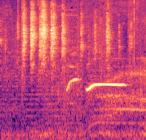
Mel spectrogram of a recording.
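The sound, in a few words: pigeons cooing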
